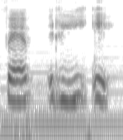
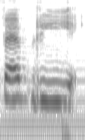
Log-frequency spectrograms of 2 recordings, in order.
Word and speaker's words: Février: How do we pronounce it? Janvier. Then Février. Février.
